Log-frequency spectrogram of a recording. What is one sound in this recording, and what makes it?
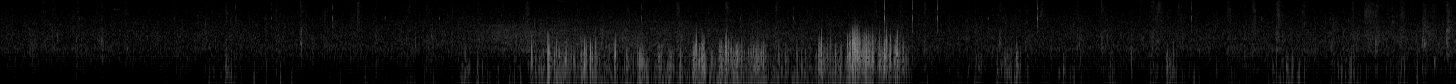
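Footsteps tap steadily on a paved street.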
